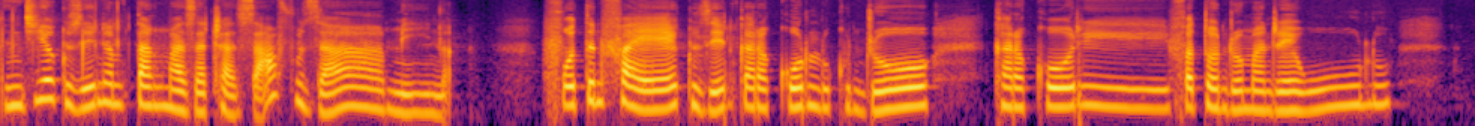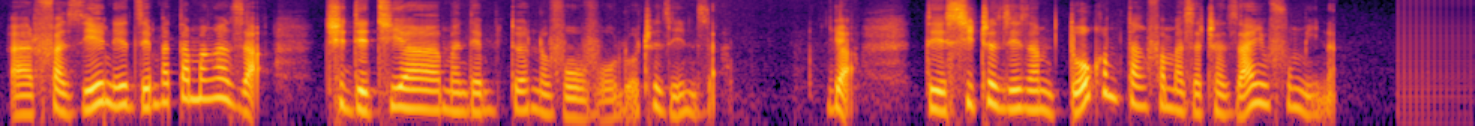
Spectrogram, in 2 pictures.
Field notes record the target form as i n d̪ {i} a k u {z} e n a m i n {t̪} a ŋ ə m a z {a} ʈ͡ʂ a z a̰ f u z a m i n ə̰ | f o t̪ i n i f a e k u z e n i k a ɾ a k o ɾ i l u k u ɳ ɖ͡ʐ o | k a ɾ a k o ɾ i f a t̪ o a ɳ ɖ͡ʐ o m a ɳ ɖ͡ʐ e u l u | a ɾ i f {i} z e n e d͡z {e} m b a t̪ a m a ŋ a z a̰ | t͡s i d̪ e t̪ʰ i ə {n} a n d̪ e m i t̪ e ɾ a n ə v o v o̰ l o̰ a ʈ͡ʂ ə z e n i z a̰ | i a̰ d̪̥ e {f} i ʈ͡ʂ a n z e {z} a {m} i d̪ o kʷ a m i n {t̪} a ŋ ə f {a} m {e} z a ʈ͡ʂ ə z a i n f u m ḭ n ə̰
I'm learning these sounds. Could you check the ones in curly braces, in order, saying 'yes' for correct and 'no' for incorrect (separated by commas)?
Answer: yes, yes, yes, yes, no, yes, no, no, yes, yes, yes, yes, no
